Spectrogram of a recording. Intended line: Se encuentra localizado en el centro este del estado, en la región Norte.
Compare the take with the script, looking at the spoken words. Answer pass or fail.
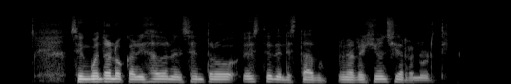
fail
